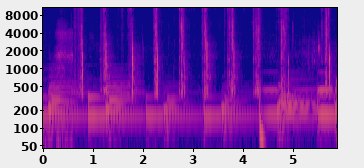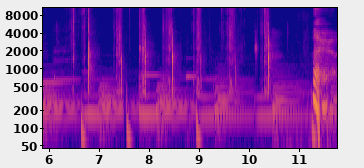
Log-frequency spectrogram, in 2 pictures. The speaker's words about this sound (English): Okay, let's chop these in half.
